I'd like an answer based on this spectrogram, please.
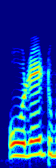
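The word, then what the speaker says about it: Horeb: और इसको ओरेट बोलेंगे क्योंकि एच यहाँ पे साइलेंट है, तो माउंट ओरेट.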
